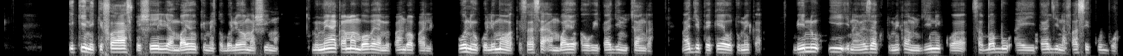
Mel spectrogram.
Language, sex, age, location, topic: Swahili, male, 18-24, Nairobi, agriculture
